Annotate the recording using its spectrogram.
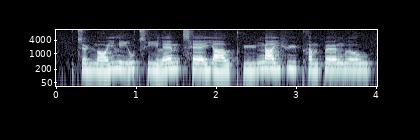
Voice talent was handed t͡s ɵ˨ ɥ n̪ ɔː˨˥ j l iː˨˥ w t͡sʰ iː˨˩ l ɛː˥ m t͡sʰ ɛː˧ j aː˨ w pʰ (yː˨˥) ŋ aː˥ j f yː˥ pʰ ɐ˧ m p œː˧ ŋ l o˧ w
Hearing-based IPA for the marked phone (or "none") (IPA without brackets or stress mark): yː˨˥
